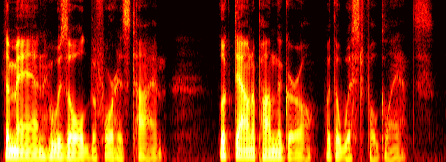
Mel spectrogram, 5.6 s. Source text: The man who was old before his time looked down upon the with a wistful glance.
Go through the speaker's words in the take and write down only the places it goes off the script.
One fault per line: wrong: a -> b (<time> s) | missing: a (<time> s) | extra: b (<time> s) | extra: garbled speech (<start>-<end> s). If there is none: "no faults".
extra: girl (3.5 s)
